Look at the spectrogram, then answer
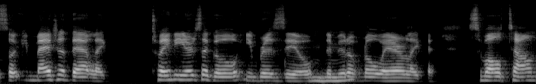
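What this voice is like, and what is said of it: Brazilian accent. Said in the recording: “I'm from Brazil... I don't know if you can tell by the accent”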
